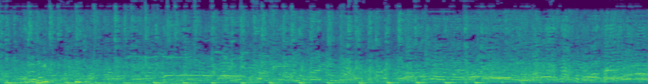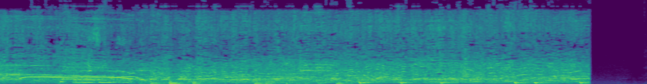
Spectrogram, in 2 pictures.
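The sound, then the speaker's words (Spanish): A dense street crowd in Cuba shouts and sings together on New Year's Eve, a loud continuous roar of many voices with chanted, rhythmic pulses and raised melodic cries, sustained for nearly twenty seconds before cutting off abruptly. “La gente gritando, eh, cantando en plena calle ahí,”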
